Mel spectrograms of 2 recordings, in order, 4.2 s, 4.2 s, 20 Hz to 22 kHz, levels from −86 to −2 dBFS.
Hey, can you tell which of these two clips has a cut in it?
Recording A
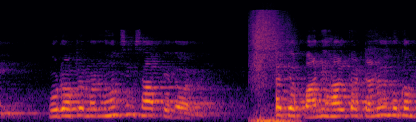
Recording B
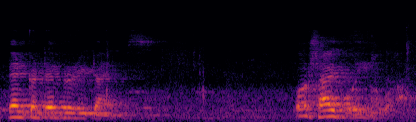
A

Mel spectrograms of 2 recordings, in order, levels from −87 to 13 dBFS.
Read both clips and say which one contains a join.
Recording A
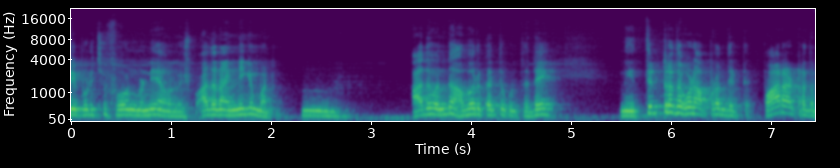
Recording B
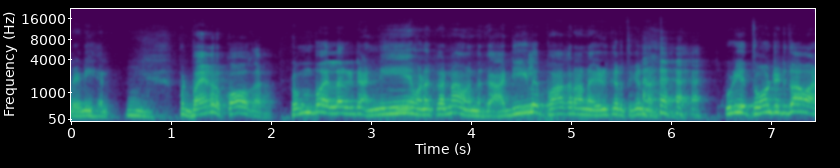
B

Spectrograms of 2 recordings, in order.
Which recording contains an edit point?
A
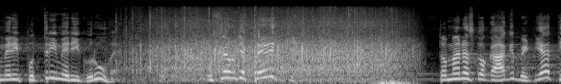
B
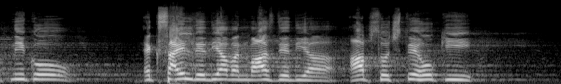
A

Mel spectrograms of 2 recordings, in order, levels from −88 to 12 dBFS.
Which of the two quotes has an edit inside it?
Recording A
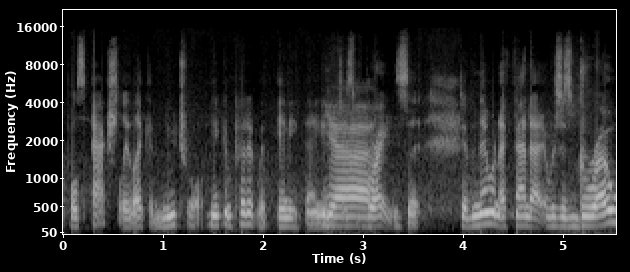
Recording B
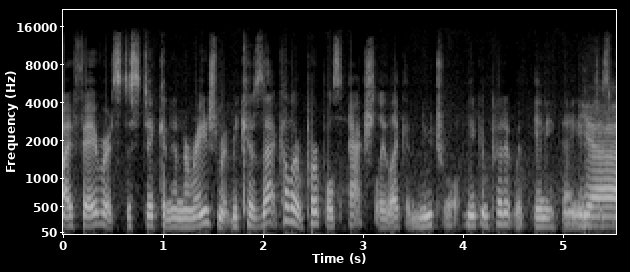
A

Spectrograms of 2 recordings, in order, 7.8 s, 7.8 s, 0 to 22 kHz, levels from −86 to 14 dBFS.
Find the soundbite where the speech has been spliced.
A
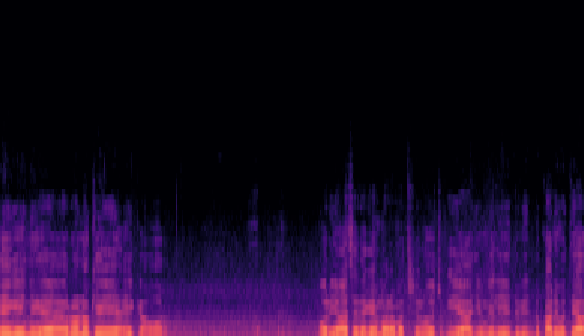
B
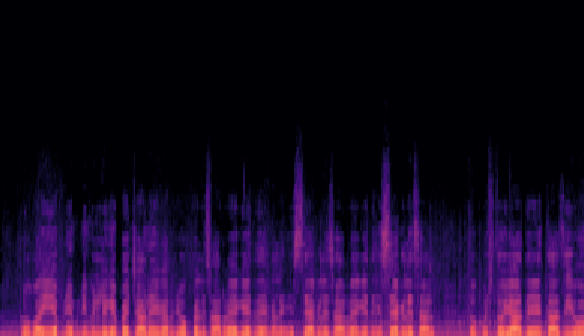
A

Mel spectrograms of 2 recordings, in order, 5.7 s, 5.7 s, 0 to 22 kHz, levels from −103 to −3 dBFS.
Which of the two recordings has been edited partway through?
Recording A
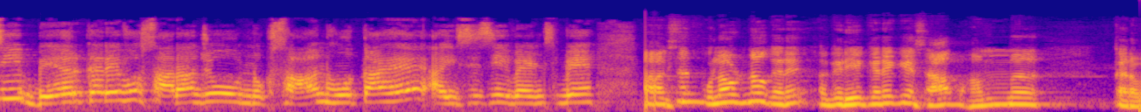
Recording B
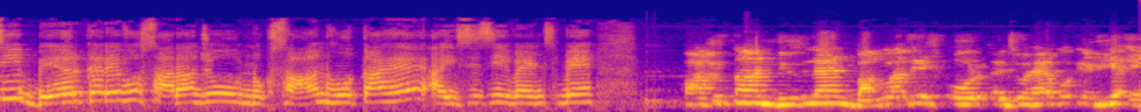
B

